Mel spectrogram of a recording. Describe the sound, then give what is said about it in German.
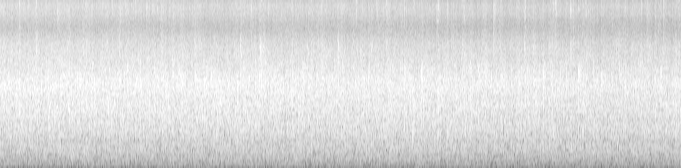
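Sustained applause from a large audience for all the performers, a dense, steady wash of clapping that holds at an even, fairly loud level for the whole stretch with no voices standing out. “Wenn Sie mögen, können Sie jetzt für alle Mitwirkenden einen dicken Applaus geben.”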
